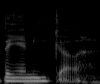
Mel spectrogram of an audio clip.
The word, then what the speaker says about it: Dannika: Like I said, I'm going to just say it once, but I'm going to pronounce it to your audience. go ahead. You do that, please. It's Dannika.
